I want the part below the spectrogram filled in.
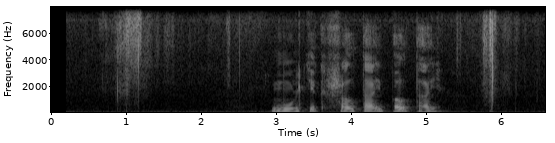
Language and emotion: Russian, neutral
